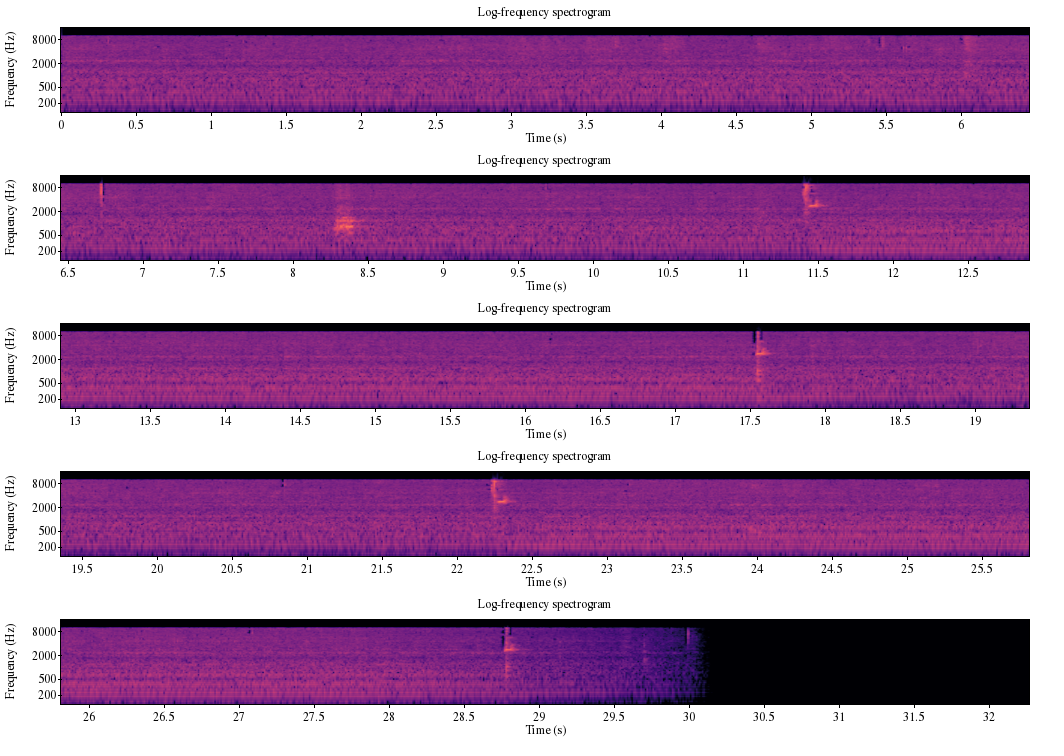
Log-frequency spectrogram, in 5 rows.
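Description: Epoxy die bonder (West Bond 7200CR) running with a steady hum of several tones, with a sharp click about every five or six seconds, five clicks in all, as it cycles through stamping and placing dies; the hum grows heavier after some of the clicks. One louder short blip comes about eight seconds in.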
